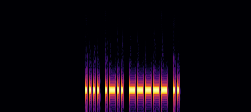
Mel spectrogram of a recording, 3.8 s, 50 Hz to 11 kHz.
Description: Morse code, heard as a keyed tone, about 40 wpm, 700 Hz. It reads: HL0I
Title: DXCC-100 Call Signs - 4 Characters - 40wpm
